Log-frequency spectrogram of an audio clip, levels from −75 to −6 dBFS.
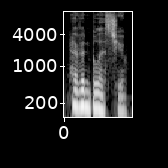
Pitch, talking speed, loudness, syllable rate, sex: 155 Hz, 195 wpm, -17 LUFS, 5.5 syllables/s, female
